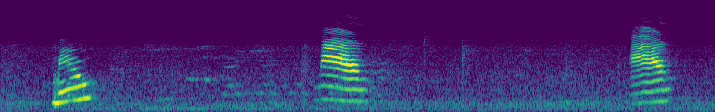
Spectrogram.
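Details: Clever talking parrot calling the cat with meow-like cries: three separate nasal, harmonic calls spaced about three seconds apart, each sliding downward in pitch, with a faint background hum.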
